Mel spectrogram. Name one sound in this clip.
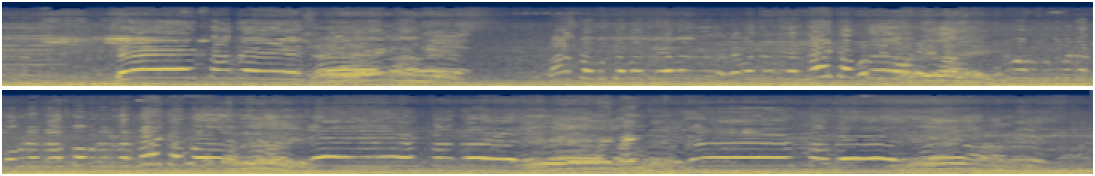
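A crowd of men chants slogans loudly in unison.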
